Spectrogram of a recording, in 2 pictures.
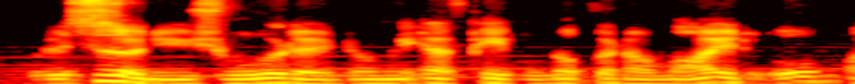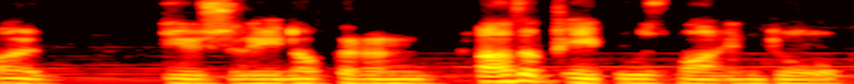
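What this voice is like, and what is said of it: Very deep character voice. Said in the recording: “in a very, very deep voice”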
